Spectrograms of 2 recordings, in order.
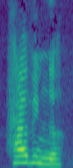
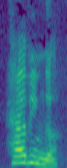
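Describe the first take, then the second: The two takes are said the same way.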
